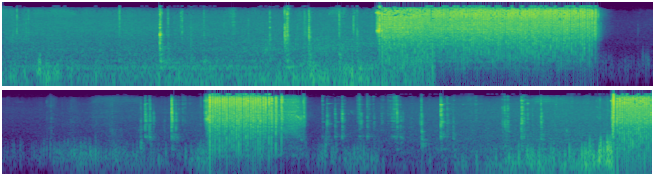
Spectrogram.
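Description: Metal tools clink and knock against car parts.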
